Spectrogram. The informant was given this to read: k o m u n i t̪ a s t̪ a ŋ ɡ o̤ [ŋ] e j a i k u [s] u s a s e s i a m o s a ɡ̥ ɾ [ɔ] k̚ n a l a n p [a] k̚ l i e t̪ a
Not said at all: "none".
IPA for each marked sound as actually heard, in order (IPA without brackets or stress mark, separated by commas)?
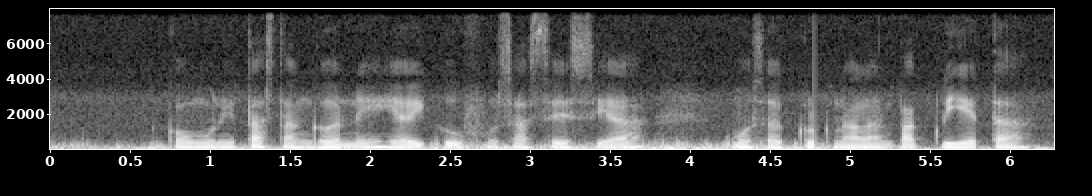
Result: n, f, u, a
